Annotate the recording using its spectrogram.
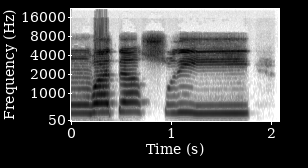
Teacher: سواد میں سٹی بھی آنی چاہیے، حروف صفیریہ میں سے ہے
